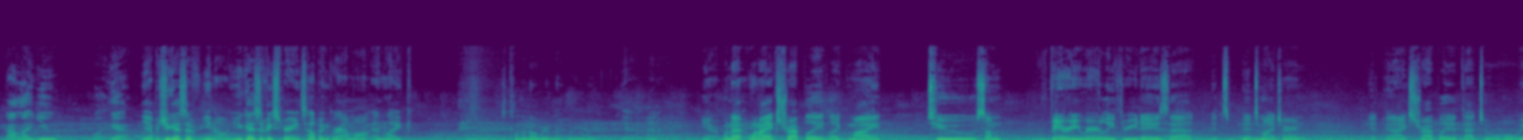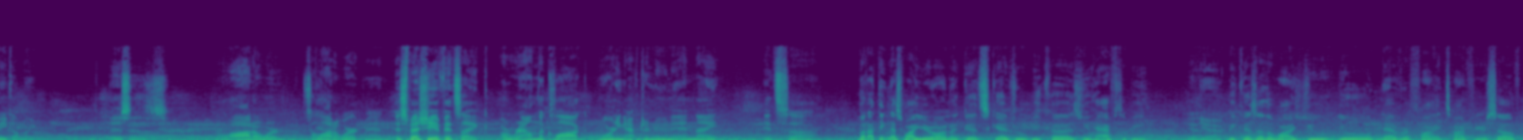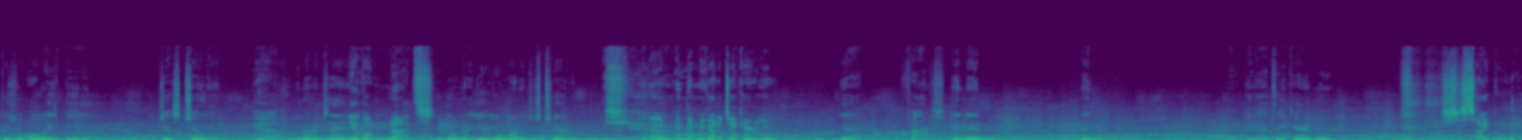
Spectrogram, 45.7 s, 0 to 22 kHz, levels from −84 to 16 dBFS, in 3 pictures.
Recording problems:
murmuring crowd; noticeable; throughout; 10 dB below the speech
low rumble; noticeable; throughout; 20 dB below the speech
uneven, jittery; strongly; from 7 to 41 s

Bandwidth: 14.5 kHz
